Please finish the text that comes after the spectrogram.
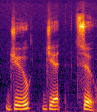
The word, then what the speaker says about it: jiu-jitsu: asked leo confused the poodle corrected him it's pronounced jiu-jitsu no I've never heard of jiu-jitsu said leo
